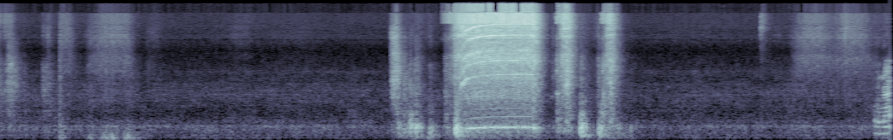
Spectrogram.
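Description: A power drill drives screws into a Husky desk in one short whirring burst that rises in pitch. Quiet clunks and handling knocks from the assembly come before and after it.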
